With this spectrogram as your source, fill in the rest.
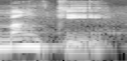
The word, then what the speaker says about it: monkey: In these three words, the O is going to schwa and sound like a short U. So we have money, honey, and monkey.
